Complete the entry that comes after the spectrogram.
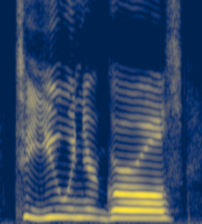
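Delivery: ordinary delivery, nothing marked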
